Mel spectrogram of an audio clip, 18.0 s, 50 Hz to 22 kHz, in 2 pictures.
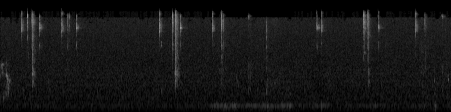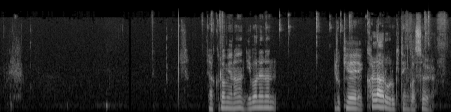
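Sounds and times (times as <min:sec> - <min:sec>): computer mouse clicking: 0:00.4 - 0:01.6, 0:03.2 - 0:05.5, 0:06.3 - 0:06.5, 0:07.2 - 0:07.7, 0:08.3 - 0:09.0, 0:14.3 - 0:16.0.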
